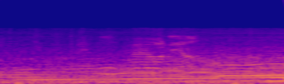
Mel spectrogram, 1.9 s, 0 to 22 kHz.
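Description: Porsche 911 GT3 RS engine pulling harder under acceleration from inside the cabin, a steady rising drone that grows slightly louder, with people talking over it.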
